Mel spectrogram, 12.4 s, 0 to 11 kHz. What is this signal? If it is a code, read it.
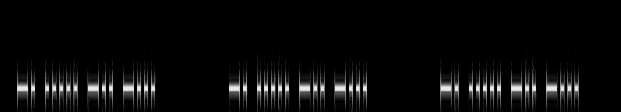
Morse code, heard as a keyed tone, about 17 wpm, 700 Hz. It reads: N5DB N5DB N5DB
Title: USA Call Signs - 4 Characters - Repeated 3x - 17wpm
